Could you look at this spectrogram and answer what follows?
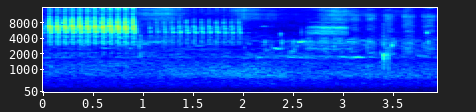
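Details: Marsh wren (Cistothorus palustris) singing at Moonglow Dairy, Moss Landing, California: a fast, dry trill of about a dozen high notes in under a second, then softer buzzy notes trailing off.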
